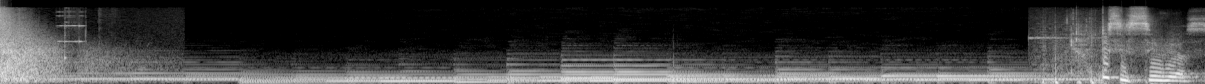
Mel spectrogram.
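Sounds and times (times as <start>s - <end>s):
background music: 0.4s - 12.0s.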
